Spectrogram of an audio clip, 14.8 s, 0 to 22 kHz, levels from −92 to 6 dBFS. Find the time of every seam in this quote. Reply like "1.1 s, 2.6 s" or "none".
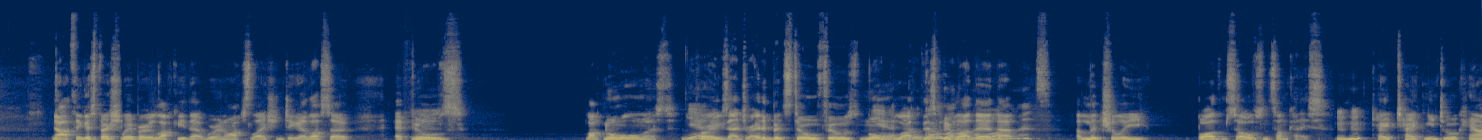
1.2 s, 13.3 s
